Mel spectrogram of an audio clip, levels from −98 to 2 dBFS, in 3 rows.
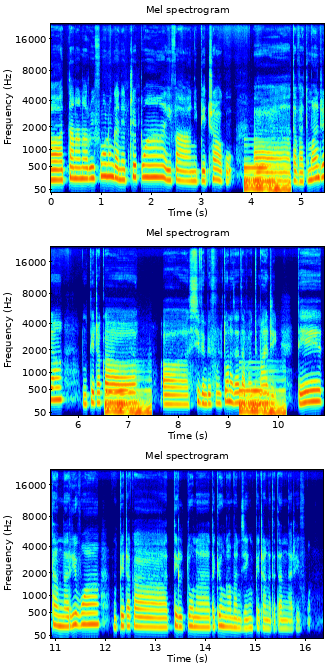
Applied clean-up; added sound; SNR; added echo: none; Piano; -4 dB; none.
